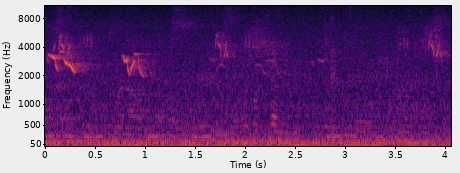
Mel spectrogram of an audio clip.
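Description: Purple martin giving short, slurred chirps, about four scattered over four seconds, against a steady low rumble of background noise.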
